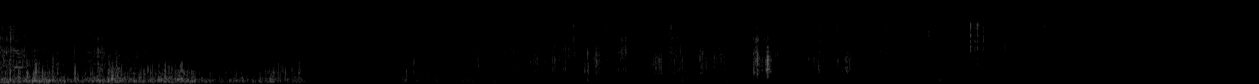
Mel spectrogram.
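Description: Near silence, with faint, irregular crunches of footsteps on a gravel trail.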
